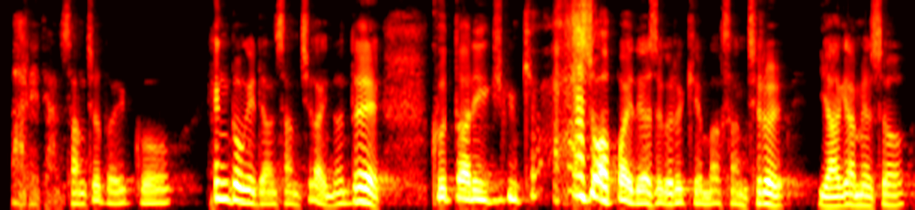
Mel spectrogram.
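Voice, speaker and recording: Gravelly male pastor preaching. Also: a little high, a little mellow, dull audio. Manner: storytelling, quotes others, addresses congregation directly. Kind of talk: sermon. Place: church sanctuary.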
